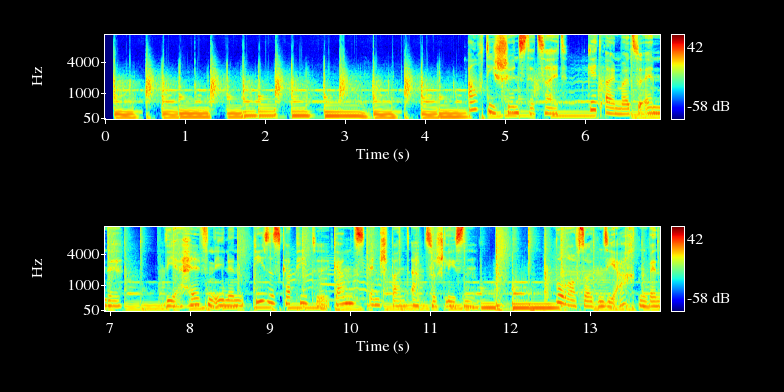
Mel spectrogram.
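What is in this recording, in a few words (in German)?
Erklärfilm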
